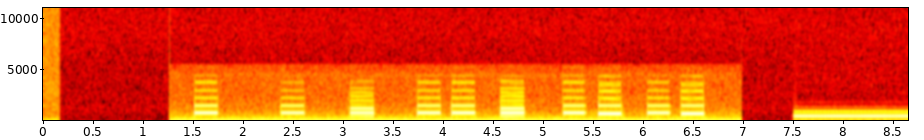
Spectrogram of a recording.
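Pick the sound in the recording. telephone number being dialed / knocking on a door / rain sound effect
telephone number being dialed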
